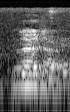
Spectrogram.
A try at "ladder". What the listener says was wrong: Open more, please. Ah.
